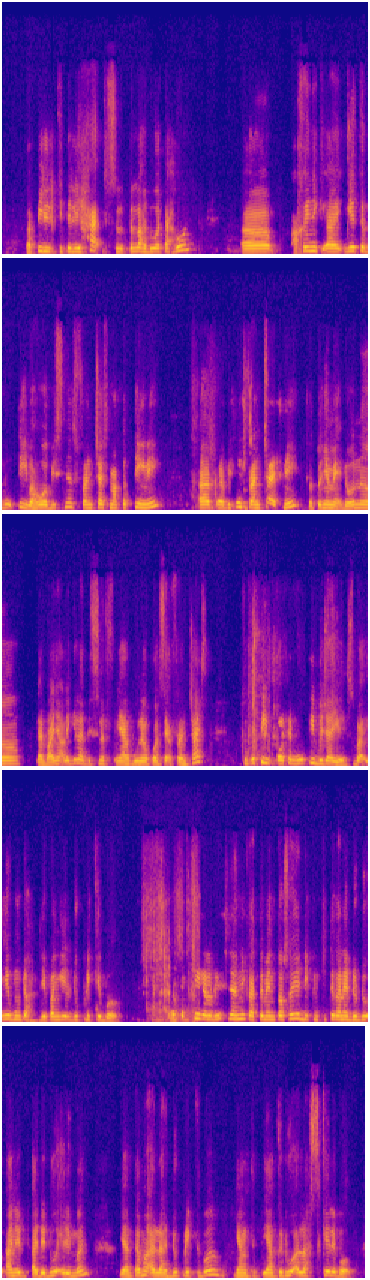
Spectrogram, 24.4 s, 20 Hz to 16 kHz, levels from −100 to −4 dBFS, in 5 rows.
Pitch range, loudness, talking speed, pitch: 205-245 Hz, -22 LUFS, 160 wpm, 220 Hz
